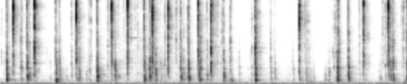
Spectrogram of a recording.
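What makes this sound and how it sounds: A full-size pink, grey and white plastic mechanical keyboard with round plastic keycaps and a hollow plastic case is typed on with fingertips and long nails. Quick, sharp clicks and clacks come in an uneven stream with bright, high ticks and no ring. A low steady hum sits underneath.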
